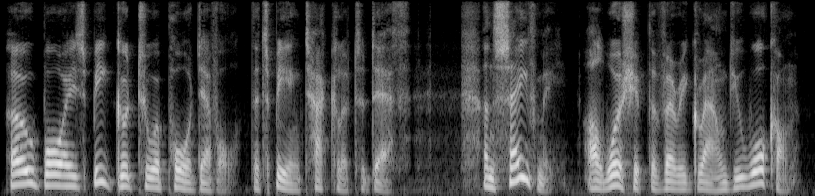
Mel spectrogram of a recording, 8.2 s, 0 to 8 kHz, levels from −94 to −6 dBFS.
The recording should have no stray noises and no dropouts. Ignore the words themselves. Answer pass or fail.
pass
